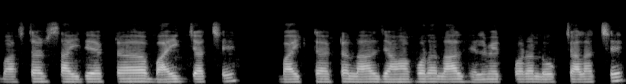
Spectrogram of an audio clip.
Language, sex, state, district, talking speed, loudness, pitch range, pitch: Bengali, male, West Bengal, Jalpaiguri, 180 wpm, -20 LUFS, 125-130 Hz, 125 Hz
